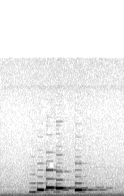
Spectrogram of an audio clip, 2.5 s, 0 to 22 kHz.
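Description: Samsung Galaxy A40's loudspeaker playing a short electronic chime of about five notes, rising and then falling back, as the phone leaves setup for its home screen.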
